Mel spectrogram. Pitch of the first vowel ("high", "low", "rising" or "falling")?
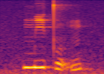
high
